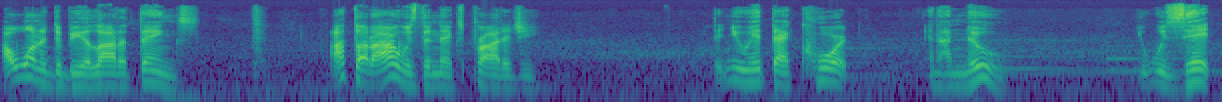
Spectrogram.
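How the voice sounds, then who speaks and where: A medium-pitched, animated male voice reads at a measured pace with frequent pauses. The actor plays a troubled young man in a game, giving a confessional farewell letter as a somber, heartfelt studio voice-over monologue in casual slang.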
